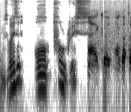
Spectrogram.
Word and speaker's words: Walpurgis: And I've been saying the banquet name wrong. It is Walpurgis. Walpurgis.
